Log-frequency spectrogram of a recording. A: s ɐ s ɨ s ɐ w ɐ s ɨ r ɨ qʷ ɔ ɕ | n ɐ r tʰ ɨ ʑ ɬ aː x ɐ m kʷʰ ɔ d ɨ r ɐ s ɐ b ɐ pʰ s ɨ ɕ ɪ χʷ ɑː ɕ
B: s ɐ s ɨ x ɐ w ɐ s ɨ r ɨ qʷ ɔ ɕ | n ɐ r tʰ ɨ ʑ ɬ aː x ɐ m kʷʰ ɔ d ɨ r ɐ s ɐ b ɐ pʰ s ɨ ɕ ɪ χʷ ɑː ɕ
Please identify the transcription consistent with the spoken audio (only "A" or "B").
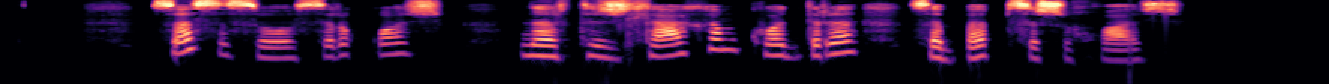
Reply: A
